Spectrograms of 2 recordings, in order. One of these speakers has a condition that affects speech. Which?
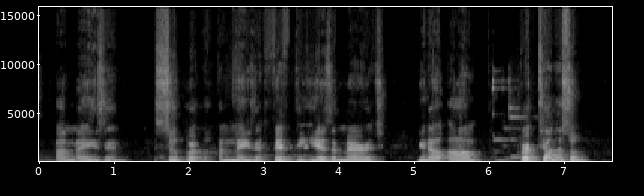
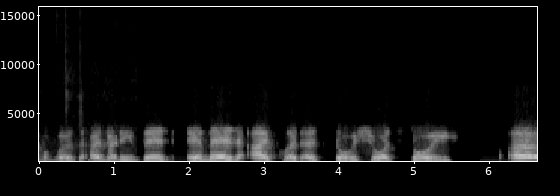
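The second: cerebral palsy.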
